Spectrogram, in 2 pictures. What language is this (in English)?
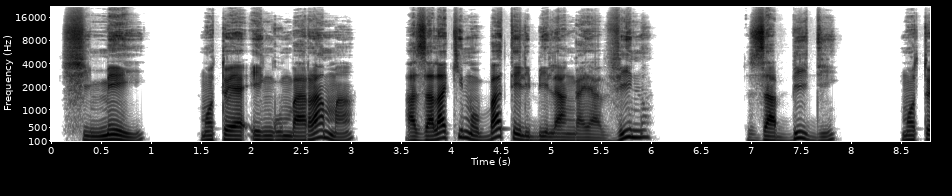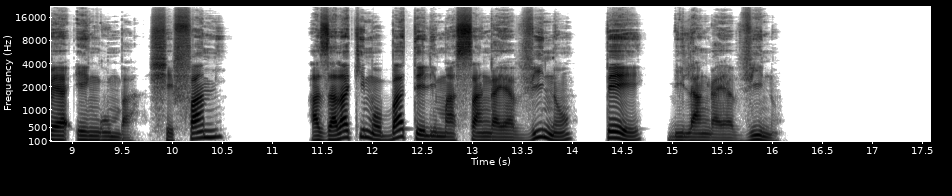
Lingala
